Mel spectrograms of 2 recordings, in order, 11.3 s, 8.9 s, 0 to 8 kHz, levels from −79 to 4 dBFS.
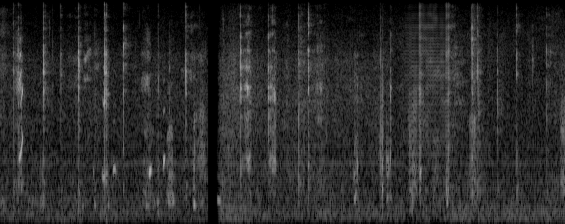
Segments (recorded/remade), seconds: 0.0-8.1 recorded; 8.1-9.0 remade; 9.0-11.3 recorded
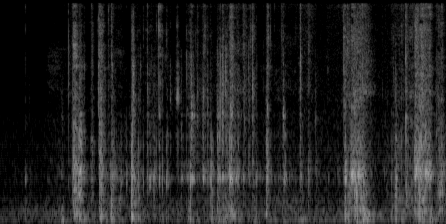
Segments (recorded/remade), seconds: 0.0-4.4 remade; 4.4-5.0 recorded; 5.0-5.8 remade; 5.8-8.3 recorded; 8.3-8.9 remade

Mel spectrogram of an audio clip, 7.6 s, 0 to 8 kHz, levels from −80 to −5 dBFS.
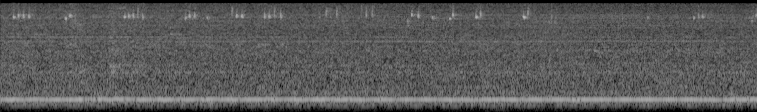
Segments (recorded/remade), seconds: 0.0-3.9 remade; 3.9-4.5 recorded; 4.5-5.8 remade; 5.8-7.0 recorded; 7.0-7.6 remade

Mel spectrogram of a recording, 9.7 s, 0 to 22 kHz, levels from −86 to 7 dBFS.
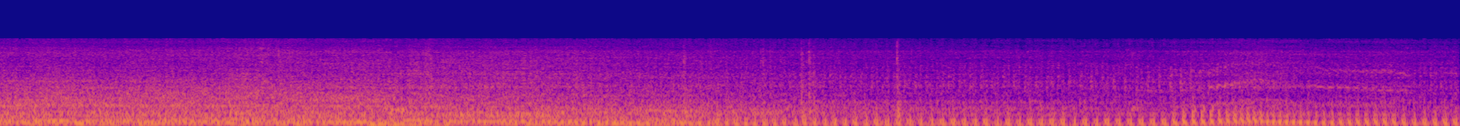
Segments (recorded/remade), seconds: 0.0-9.7 recorded

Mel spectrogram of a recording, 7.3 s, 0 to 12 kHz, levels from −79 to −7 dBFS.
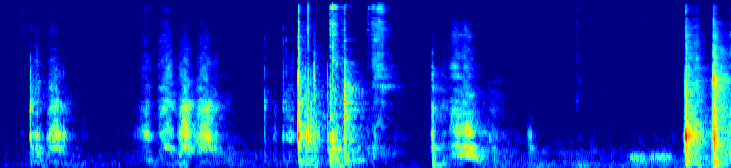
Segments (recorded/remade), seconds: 0.0-1.2 recorded; 1.2-2.5 remade; 2.5-3.7 recorded; 3.7-7.3 remade

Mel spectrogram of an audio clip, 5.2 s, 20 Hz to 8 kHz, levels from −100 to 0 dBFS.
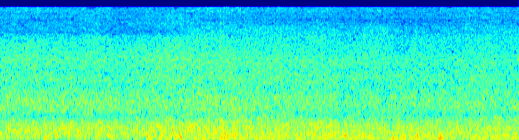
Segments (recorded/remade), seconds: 0.0-5.2 remade

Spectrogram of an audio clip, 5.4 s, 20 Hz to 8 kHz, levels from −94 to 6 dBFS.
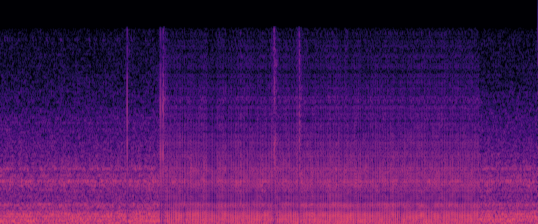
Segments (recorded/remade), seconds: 0.0-1.6 recorded; 1.6-4.8 remade; 4.8-5.4 recorded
